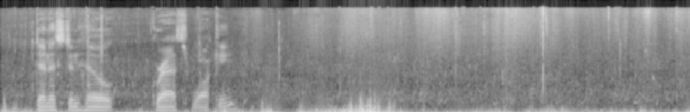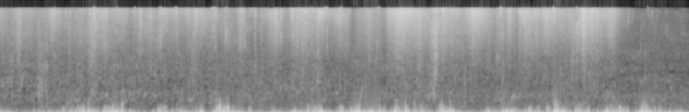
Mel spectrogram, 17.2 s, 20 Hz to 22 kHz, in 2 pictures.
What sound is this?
Walking in morning grass in NY state. NTG-2, Tascam-DR60D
